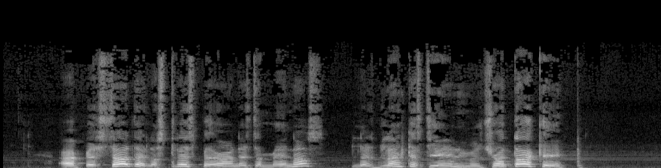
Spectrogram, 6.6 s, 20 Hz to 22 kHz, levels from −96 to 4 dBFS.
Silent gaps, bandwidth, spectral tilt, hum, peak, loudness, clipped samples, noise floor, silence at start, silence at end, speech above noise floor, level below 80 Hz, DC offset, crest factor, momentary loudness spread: none; 15.5 kHz; -4.5 dB/octave; none; -2 dBFS; -19 LUFS; under 0.1%; -61 dBFS; 0.6 s; 0.8 s; 43 dB; -64 dBFS; under 0.1%; 18 dB; 15 LU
